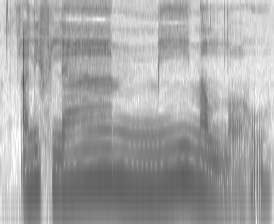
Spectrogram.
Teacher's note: میم جب ہم اگلی آیت سے جوڑیں گے تو میم کا لینتھ 2 ہی حرکہ ہوگی، تب اس پر مد لازم نہیں ہوگا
